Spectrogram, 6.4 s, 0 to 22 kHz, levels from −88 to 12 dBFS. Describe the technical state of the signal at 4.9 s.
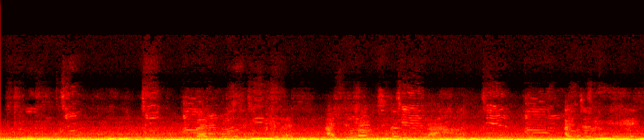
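At 4.9 s the signal is intact, with no audible technical fault at that moment.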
